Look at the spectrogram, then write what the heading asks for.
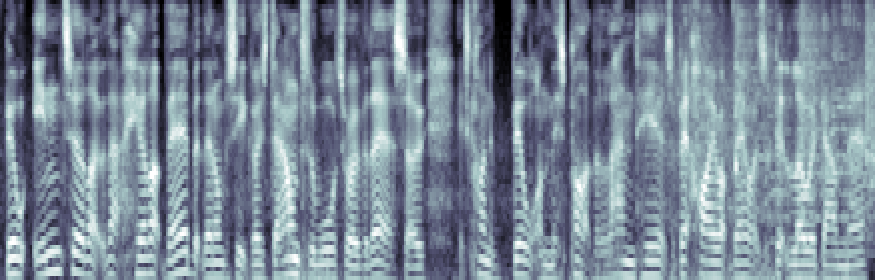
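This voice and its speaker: A man's voice: medium pitch, steady tone, fast talker, hardly any pauses. An English man filming a football travel vlog, walking round a stadium outdoors and exclaiming about it to a handheld camera. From England. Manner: enthusiastic, exclaims often.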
